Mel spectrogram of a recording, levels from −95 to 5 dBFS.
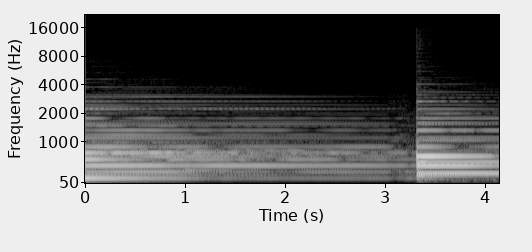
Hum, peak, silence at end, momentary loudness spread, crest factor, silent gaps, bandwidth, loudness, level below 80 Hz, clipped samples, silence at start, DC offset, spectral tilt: none; -4 dBFS; 0 s; 22 LU; 18 dB; none; 4.2 kHz; -21 LUFS; -76 dBFS; under 0.1%; 0 s; under 0.1%; -11.5 dB/octave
